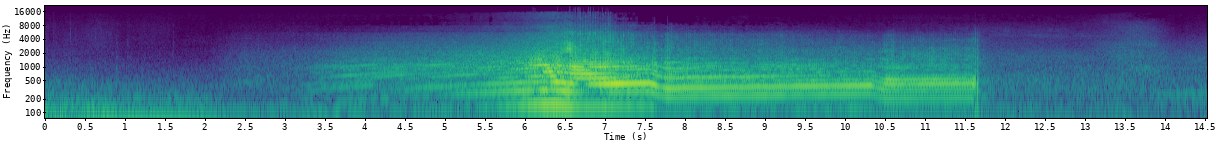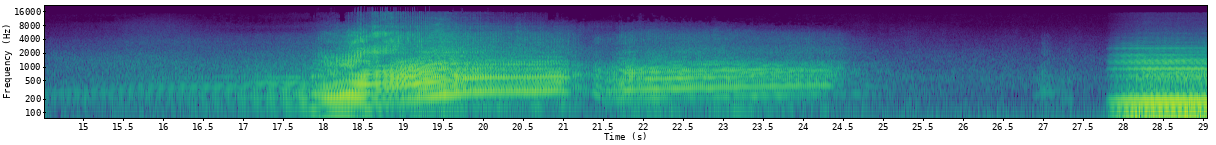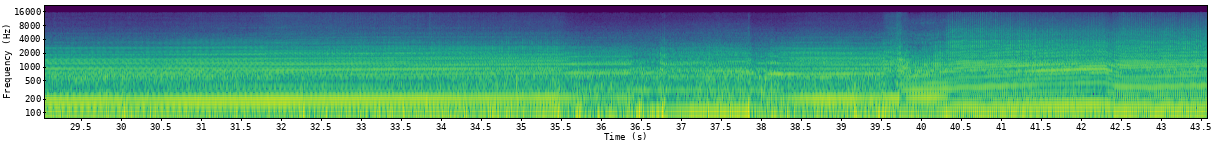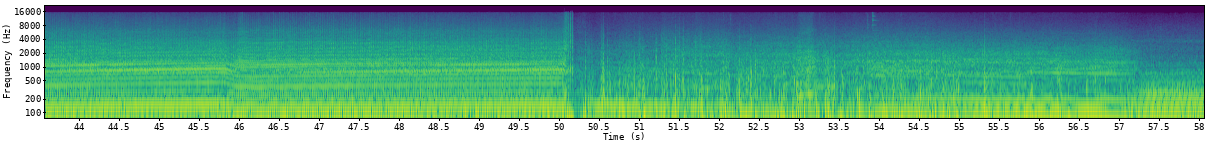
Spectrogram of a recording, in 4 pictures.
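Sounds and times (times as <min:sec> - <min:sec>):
sports car engine accelerating: 0:00.0 - 0:11.9, 0:27.0 - 0:58.0.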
